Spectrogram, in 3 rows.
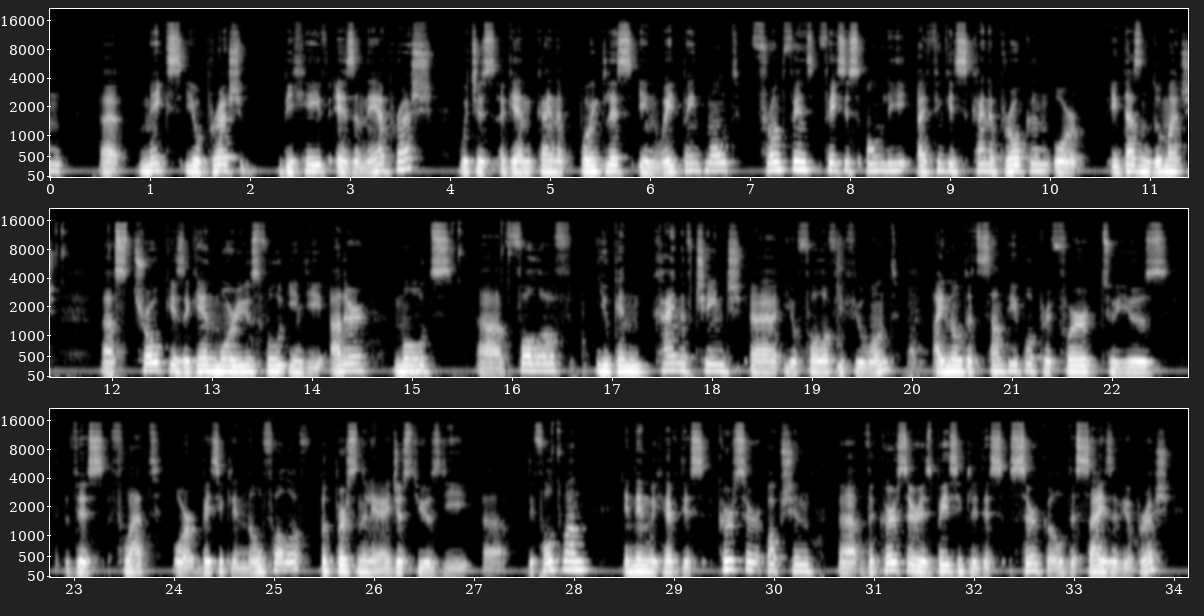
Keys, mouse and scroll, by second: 11.5 click, 12.0 click, 15.5 click.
